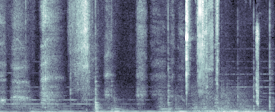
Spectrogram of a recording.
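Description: Animated film soundtrack: music over a steady low hum, with soft swishing and rubbing movement effects and a few light ticks.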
